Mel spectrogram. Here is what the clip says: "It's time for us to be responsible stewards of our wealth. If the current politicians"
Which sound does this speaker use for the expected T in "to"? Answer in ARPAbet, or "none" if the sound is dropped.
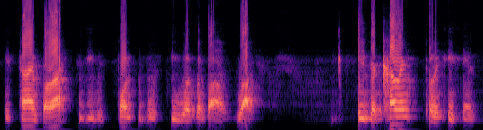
T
